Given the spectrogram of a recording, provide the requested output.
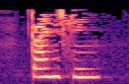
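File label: "甘心", Mandarin Chinese; chinese flashcards; hsk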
